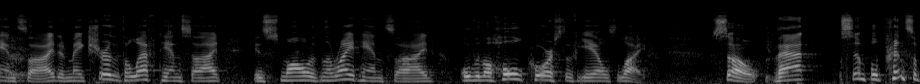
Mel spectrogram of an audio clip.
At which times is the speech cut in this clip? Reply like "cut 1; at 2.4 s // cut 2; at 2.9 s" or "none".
none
